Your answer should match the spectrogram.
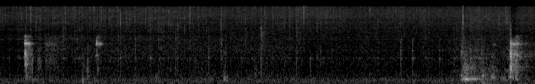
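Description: Italian sausage sizzles in a small personal electric frying pan, a faint, steady crackling hiss broken by a few sharp clicks and scrapes from stirring.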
